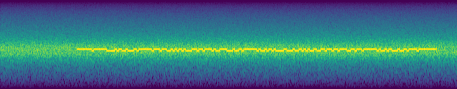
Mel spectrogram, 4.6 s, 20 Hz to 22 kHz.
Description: RTTY (50 baud, 170 Hz shift), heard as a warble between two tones, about 2200 Hz centre, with radio static and a narrow filter. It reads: QRZ? DE SP0D K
